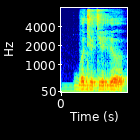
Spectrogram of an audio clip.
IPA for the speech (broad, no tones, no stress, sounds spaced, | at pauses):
b ə dʲ ø tʲ ø rʲ ə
